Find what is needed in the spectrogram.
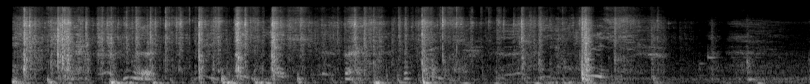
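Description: Computer keyboard being smashed repeatedly against the floor: hard plastic cracks and clattering keys, about two or three blows a second, stopping about three quarters of the way through.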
